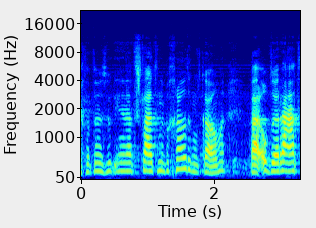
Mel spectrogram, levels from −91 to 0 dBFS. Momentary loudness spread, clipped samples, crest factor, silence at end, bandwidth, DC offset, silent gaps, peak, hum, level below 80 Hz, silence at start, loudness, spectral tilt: 11 LU; under 0.1%; 20 dB; 0 s; 16 kHz; under 0.1%; none; -16 dBFS; none; -84 dBFS; 0 s; -36 LUFS; -5 dB/octave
